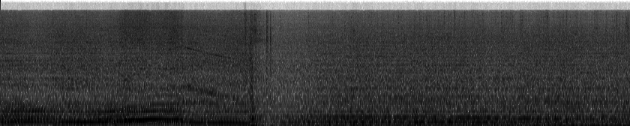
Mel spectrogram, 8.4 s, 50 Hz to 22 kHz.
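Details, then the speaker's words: Mazda RX-7 street build on test drive: revs climb cleanly through the gears with smooth rising tone, quick dip at shifts, even cruise; runs healthy, temperature stayed below 168°F cruising, creeping to about 175°F stopped. "Made it to Pops' place. Thing ran great."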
